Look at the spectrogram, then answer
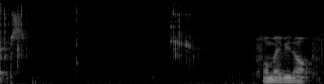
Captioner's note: crunches hesitantly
